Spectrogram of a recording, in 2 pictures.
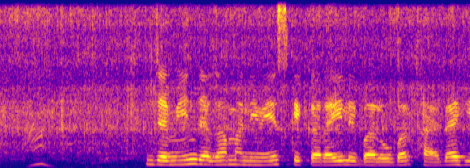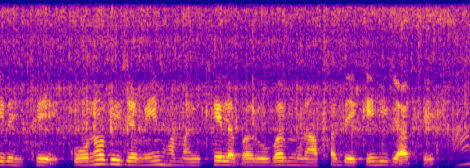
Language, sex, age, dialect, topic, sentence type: Chhattisgarhi, female, 25-30, Eastern, banking, statement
